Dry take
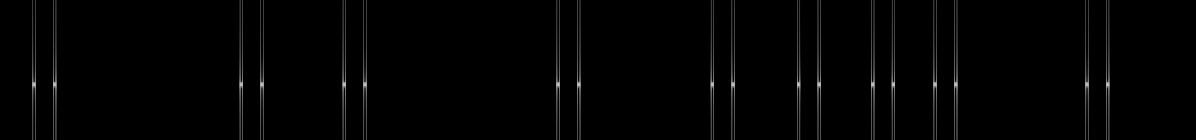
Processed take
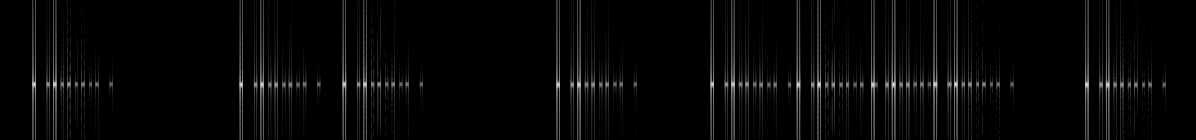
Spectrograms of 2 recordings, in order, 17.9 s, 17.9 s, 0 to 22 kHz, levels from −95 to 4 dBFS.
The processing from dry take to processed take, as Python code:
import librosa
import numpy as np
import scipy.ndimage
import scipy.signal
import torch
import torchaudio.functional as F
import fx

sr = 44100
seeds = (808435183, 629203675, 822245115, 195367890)

p1 = scipy.signal.sosfilt(scipy.signal.butter(2, 250.0, 'highpass', fs=sr, output='sos'), x)
p2 = p1 + fx.echo_feedback(p1, sr, ms=212, feedback_pct=52, wet_db=-22, dry=0)
p3 = fx.flanger_cancel(p2, sr, hz=0.44, depth_ms=5.9)
y = F.gain(torch.from_numpy(p3), 8.5).numpy()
